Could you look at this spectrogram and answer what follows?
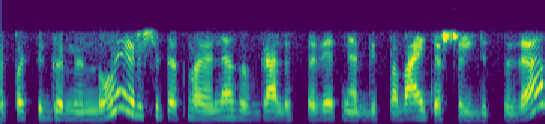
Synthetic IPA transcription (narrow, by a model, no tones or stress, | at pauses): pɐsʲɪɡɐmʲɪnʊɪɾʃʲɪt̪ɐsmɐjoːnʲæːzɐsɡɑːlʲɪst̪oʋʲeːt̪nʲæːd̪ʲɡʲɪsɐʋɐɪt̪ʲesʃɐlʲd̪ʲiːt̪ʊʋʲɛ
